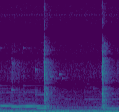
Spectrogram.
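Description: Small electronic toy playing a simple tune of steady beeping notes, with a sharp click about halfway through.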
